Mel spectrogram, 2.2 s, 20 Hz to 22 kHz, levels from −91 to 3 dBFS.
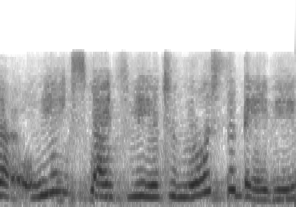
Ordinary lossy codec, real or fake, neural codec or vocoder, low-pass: Opus, 16 kbps; fake; codec, 16 kHz, 0.5 kbps, FreqCodec, smaller model; 7.2 kHz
